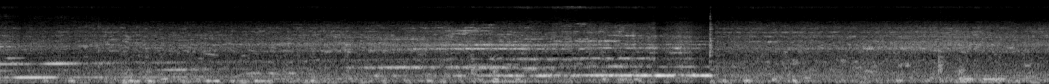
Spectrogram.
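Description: Conventional EMU local train running past at close range: a steady rumble and rattle of wheels on rail, with high-pitched squealing tones that shift in pitch over it, loudest a little past the middle.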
